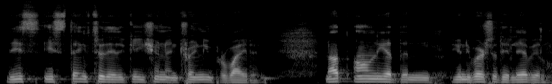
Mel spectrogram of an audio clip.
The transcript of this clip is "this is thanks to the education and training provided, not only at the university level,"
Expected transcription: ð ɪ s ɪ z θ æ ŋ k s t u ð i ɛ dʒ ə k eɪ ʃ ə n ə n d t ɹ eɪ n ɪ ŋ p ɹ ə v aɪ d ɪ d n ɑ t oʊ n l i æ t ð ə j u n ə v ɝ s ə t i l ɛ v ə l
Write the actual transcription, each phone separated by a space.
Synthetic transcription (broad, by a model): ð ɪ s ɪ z t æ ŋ k s t u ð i ɛ dʒ ə k eɪ ʃ ə n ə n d t ɹ eɪ n ɪ ŋ p ɹ ə v aɪ d ɪ d n ɑ t oʊ n l i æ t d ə j u n ə v ɝ s ə t i l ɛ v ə l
